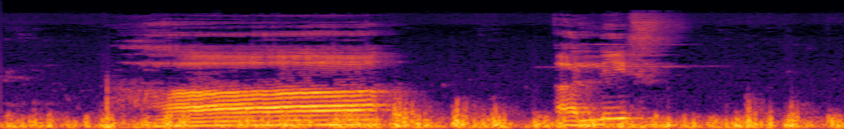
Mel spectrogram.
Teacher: اس ہا پہ یہ حلق کے نیچے والے حصے سے ادا ہوگا، اس میں سانس کی آواز مکس نہیں ہونی چاہیے، اس ہا اور ہا میں واضح فرق رہے۔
